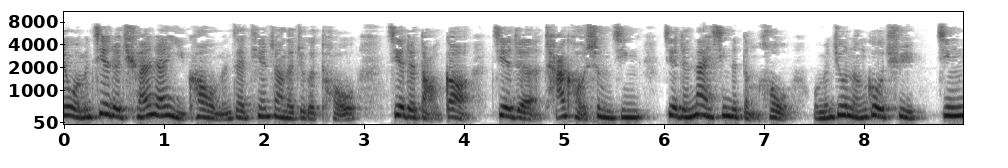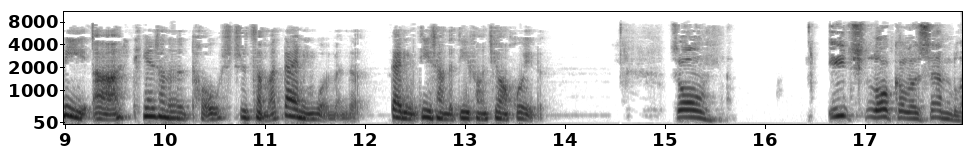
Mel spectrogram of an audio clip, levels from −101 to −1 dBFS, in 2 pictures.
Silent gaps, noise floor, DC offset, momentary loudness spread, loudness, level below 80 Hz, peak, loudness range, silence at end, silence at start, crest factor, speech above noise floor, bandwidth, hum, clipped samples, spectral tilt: none; -81 dBFS; under 0.1%; 11 LU; -18 LUFS; -58 dBFS; -4 dBFS; 8 LU; 0 s; 0 s; 14 dB; 63 dB; 7.8 kHz; none; under 0.1%; -6.5 dB/octave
